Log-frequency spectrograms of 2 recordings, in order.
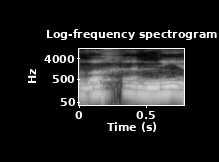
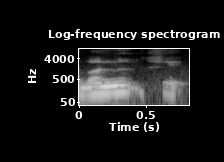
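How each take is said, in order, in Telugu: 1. h ధ్వని n ముందు వస్తుంది. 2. h ధ్వని n తర్వాత వస్తుంది. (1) "రాయడంలో వహ్ ని అని రాసిన" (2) "పలకడంలో వన్ హి"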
